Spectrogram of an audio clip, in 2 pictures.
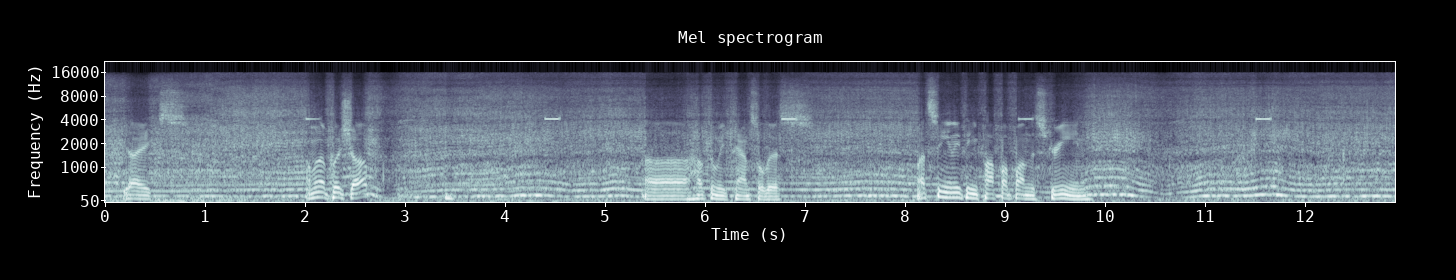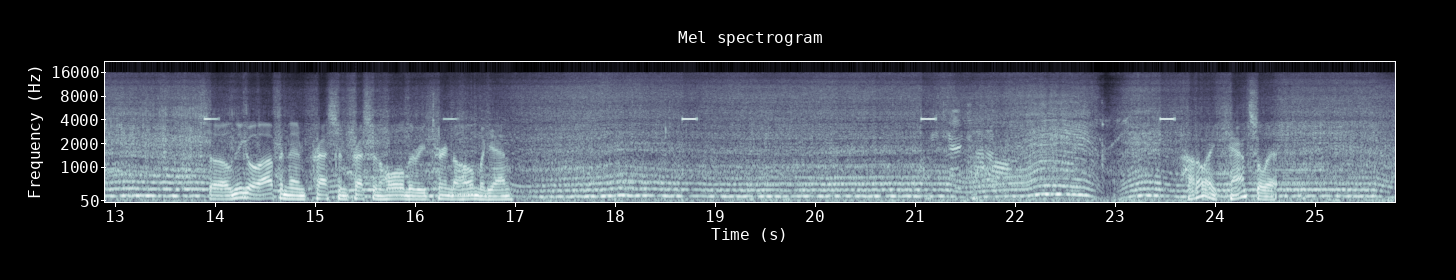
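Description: A small drone's motors buzz steadily, their pitch rising and falling as it flies.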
